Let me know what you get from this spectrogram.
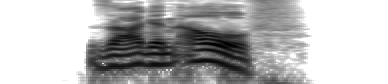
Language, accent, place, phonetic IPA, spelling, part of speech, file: German, Germany, Berlin, [ˌzaːɡn̩ ˈaʊ̯f], sagen auf, verb, De-sagen auf.ogg
- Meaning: inflection of aufsagen: 1. first/third-person plural present 2. first/third-person plural subjunctive I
